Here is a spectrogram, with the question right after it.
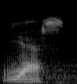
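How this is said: The pitch falls from a low start.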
